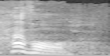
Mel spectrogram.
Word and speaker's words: hevel: Even the pronunciation of hevel, hevel, reflects this literal meaning of breath. As you pronounce the word, you can feel the breath coming out of your mouth.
